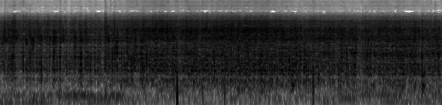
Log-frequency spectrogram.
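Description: Ginger and garlic paste sizzling and spattering in hot mustard oil in a kadai, a steady hiss with crackling pops. A few light knocks of the spatula against the pan as it is stirred.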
